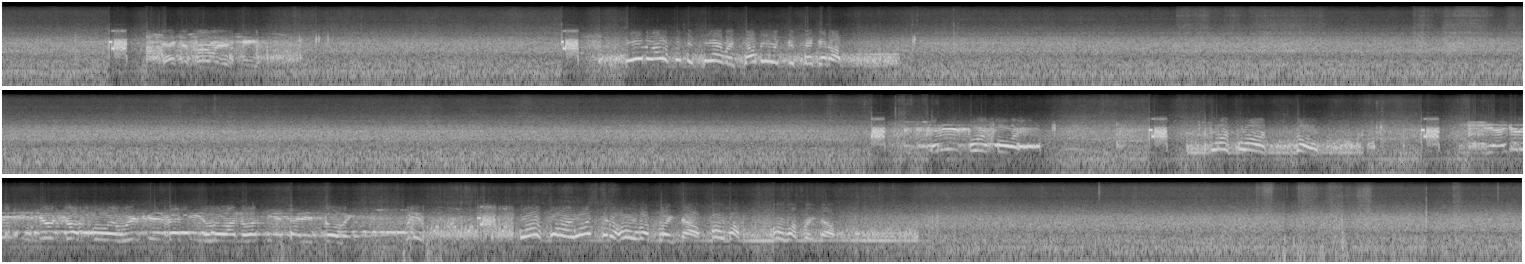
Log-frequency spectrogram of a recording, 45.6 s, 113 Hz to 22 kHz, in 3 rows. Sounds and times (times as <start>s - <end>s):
Outside, urban or manmade: 0.0s - 45.6s.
